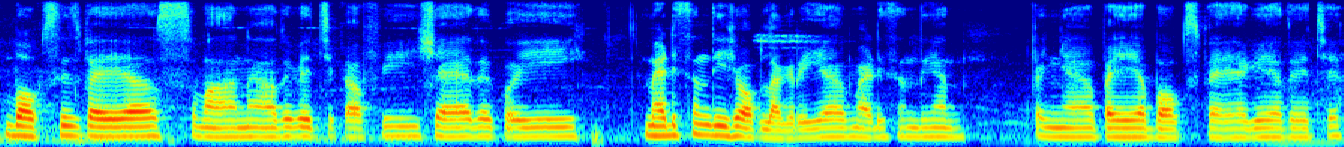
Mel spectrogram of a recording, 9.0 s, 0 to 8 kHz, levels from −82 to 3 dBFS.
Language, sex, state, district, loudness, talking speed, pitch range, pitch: Punjabi, male, Punjab, Kapurthala, -19 LUFS, 180 wpm, 135-145 Hz, 140 Hz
